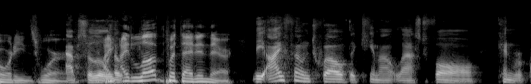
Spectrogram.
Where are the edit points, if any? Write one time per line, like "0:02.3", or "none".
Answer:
0:01.1
0:01.6
0:02.4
